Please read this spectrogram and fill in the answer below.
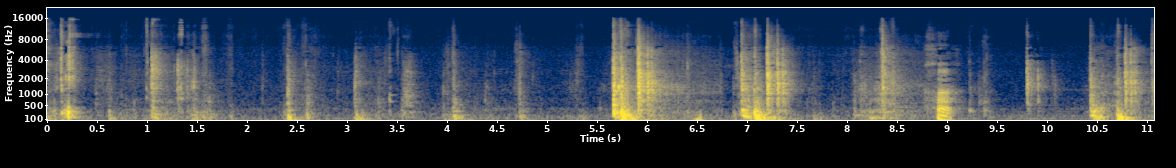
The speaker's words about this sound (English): Interesting that the front door doesn't latch.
